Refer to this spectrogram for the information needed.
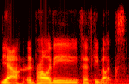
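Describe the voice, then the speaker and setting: A man's voice: medium pitch, level tone, moderate pace. A man running a tabletop roleplaying game casually as game master over a voice call. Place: online voice call. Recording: dull, noisy voice call.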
